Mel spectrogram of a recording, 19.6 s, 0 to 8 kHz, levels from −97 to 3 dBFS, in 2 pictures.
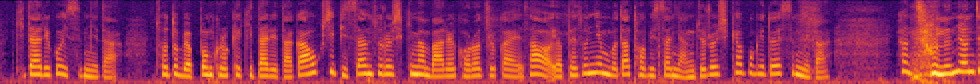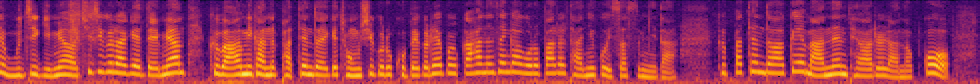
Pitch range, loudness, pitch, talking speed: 210-270 Hz, -16 LUFS, 240 Hz, 380 characters per minute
